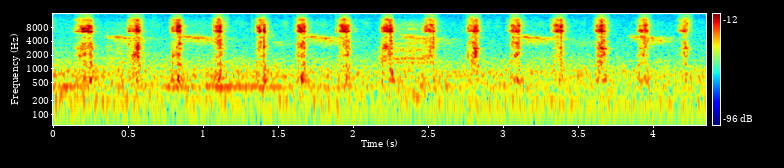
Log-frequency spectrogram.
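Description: Threaded metal bottom cap being screwed onto a Wizard's Apprentice Evolved II tube mod by hand: a run of short, scratchy rasps, about four a second, one with each twist of the fingers.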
